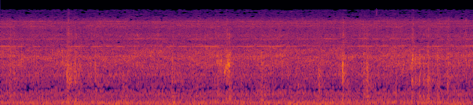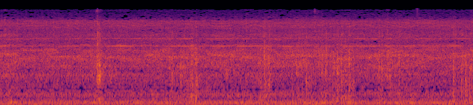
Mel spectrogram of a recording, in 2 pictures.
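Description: Electric hand mixer running steadily, its wire beaters whisking a runny ice cream base in a plastic bowl, with a few light clicks scattered through.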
